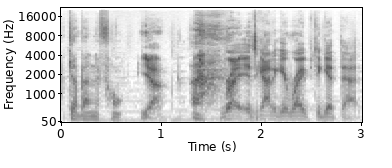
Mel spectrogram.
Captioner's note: laughing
